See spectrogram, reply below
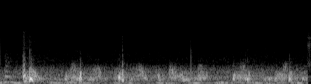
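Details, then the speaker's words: Rapid, regular whooshing fetal heartbeat at about 140 beats a minute, heard on an ultrasound. "They will also most likely check an ultrasound, and one of the things that they will be looking for is the baby's heartbeat. They can hear your heartbeat by a transvaginal ultrasound as early as around 6.5 weeks."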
